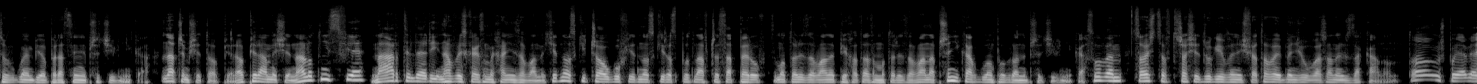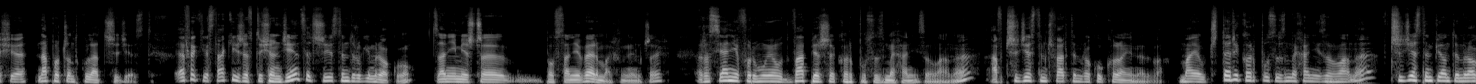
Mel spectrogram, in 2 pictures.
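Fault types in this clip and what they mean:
Nothing stood out on listening to this speech recording.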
